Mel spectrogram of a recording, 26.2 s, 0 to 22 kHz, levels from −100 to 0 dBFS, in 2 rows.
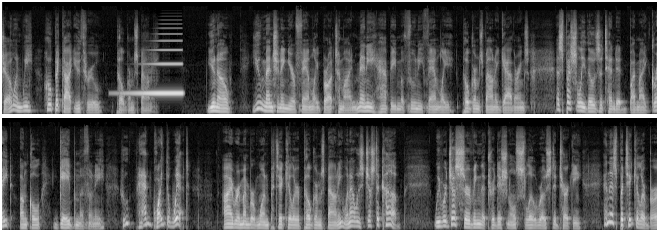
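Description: From 2.12 s to 3.66 s the speech is overtaken by loudspeaker feedback squeal. A single tone near 753 Hz swells over about a second until it sits roughly 10 dB above the speech, then stops. The microphone is picking up the loudspeaker it feeds, and at that one frequency the loop gain has exceeded unity, so each pass through the system reinforces the tone until the loop is broken.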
